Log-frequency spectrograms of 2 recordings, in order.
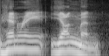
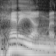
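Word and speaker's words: Henny Youngman: here's the quote from Henry Youngman I'm sorry Hannah Youngman is how you say it Hannah Youngman very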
